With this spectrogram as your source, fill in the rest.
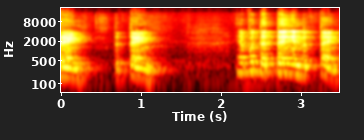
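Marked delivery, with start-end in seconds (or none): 2.2-3.5 pitched-up New York accent. Speaker showing off an accent he loves, Bill Burr New York accent. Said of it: "close to the New York fucking thing".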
